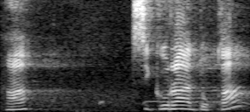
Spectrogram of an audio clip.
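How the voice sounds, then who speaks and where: A woman's voice: a little high, steady tone, normal speed, pushed and bright, a little hiss or hum. An actress playing a fussy, demanding young girlfriend in an Ilocano comedy radio drama, with a Filipino Ilocano accent. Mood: questioning.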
